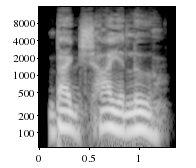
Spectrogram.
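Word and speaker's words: bag-chags yid-lus: Text, Bagchags Yidlus, pronounced Bagchayidlu.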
